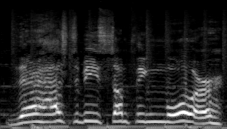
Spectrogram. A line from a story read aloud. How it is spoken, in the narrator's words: shouted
